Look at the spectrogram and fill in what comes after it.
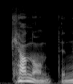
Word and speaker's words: キヤノン: キャノンってね、小さい矢で発音しますけどもね、キヤノンですからね、正しい表記はね、キヤノンは、 5月30日国内で扱っている唯一のフィルムカメラ、フィルムカメラである EOS 1V、うん、どっちだろう、 EOS 1V の発売を終了すると発表しました。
